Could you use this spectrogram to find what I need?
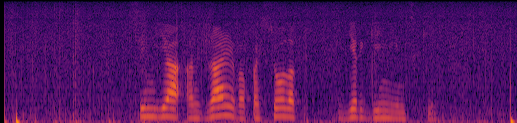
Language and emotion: Russian, neutral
